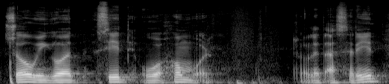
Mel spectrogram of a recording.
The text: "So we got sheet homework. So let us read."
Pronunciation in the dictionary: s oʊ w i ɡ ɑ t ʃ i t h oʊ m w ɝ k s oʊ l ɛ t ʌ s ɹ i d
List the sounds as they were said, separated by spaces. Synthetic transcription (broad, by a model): s oʊ w i ɡ ɑ t s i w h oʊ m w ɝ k s oʊ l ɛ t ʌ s ɹ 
